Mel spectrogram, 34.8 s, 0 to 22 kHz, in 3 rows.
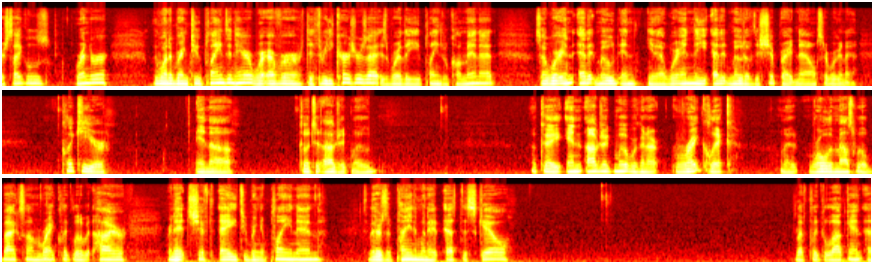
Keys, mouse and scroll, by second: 12.4-14.1 drag, 20.9-22.5 right drag, 23.7-25.5 right drag, 25.9 shift+a, 28.8 s, 34.4 s.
